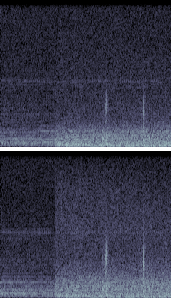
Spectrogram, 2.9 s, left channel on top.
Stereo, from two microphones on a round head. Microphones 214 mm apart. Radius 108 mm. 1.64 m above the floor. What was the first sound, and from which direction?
Footsteps, 45° right (ahead or behind).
